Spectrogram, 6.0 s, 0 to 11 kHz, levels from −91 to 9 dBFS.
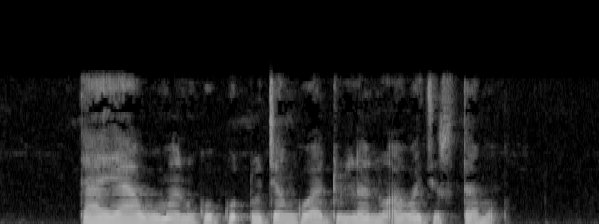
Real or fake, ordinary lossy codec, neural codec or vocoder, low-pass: real; AAC, 64 kbps; none; 7.2 kHz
